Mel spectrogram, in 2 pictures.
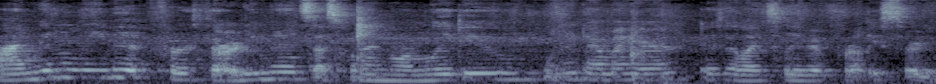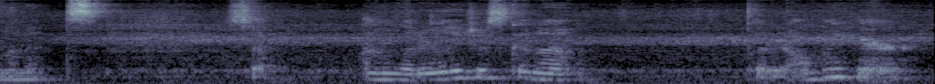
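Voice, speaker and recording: Soft-spoken and at a very fast pace, the voice comes with audible room echo and noticeable background noise. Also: woman. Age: 20s. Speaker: lifestyle vlogger. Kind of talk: casual chat. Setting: bathroom at home. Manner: rambling with fillers.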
